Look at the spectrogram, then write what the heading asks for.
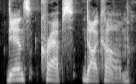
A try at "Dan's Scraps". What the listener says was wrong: Sorry, you're emphasizing it in a very East Coast way. It's Dan's scraps.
